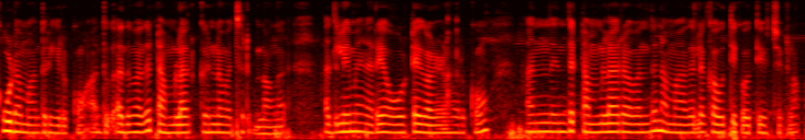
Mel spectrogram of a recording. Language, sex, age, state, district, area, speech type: Tamil, female, 18-30, Tamil Nadu, Kanyakumari, urban, spontaneous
